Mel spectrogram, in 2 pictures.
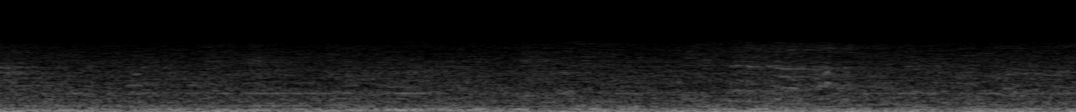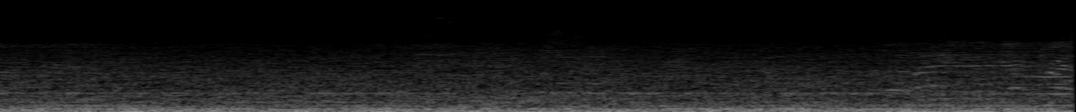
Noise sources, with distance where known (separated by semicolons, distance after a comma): person or small group talking, near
